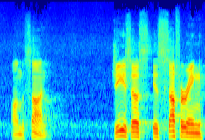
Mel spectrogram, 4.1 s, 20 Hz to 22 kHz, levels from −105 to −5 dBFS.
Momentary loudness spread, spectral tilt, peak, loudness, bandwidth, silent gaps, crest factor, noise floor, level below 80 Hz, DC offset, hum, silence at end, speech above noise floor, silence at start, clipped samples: 15 LU; -5.5 dB/octave; -4 dBFS; -24 LUFS; 16 kHz; none; 24 dB; -62 dBFS; -72 dBFS; under 0.1%; none; 0.05 s; 38 dB; 0.25 s; under 0.1%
